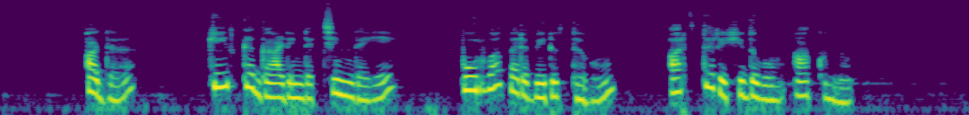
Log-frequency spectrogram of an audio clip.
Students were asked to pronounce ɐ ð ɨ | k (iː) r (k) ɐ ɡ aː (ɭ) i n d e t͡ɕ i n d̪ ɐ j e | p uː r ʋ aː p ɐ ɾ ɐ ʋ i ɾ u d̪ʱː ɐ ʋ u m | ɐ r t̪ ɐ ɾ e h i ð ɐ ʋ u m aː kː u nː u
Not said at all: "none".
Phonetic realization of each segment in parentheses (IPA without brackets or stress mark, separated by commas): iː, k, ɽ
